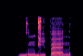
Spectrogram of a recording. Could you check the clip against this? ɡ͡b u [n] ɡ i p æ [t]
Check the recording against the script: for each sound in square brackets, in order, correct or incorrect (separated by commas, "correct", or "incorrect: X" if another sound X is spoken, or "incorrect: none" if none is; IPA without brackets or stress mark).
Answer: correct, incorrect: n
